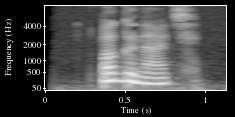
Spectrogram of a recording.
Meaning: 1. to drive 2. to lie
- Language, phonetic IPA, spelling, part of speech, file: Russian, [pɐɡˈnatʲ], погнать, verb, Ru-погнать.ogg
